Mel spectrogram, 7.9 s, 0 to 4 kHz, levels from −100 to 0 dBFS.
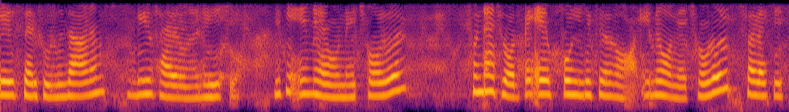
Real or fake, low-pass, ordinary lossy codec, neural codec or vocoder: fake; 3.6 kHz; none; codec, 16 kHz, 1 kbps, FreqCodec, larger model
